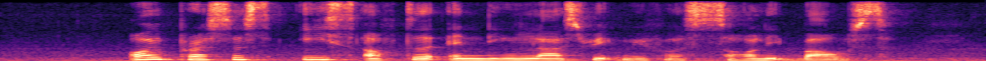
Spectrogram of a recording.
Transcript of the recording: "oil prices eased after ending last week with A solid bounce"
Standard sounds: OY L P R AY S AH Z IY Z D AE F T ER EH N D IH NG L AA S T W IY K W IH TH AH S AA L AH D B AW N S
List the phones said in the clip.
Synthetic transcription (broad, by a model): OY L P R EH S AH S IY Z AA F T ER EH N D IH NG L AA S T W IY K W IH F AH S AA L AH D B AW S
